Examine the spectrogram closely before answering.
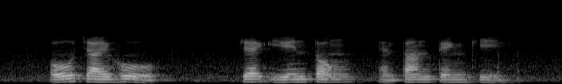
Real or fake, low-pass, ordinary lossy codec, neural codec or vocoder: real; 3.6 kHz; MP3, 32 kbps; none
